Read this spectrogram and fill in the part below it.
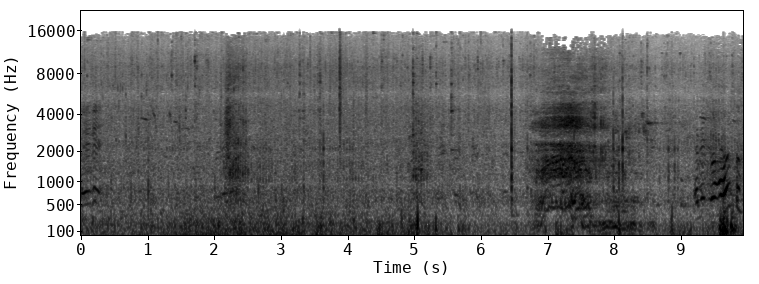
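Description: Drill team horses trotting in an arena during practice, faint irregular hoofbeats under an instructor's ongoing talk, with a few louder bumps and thuds toward the end.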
